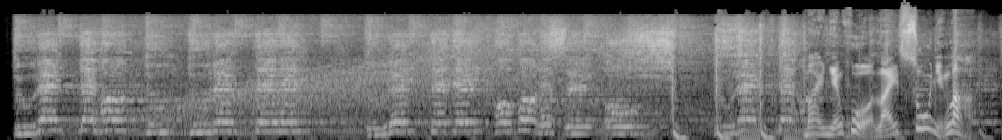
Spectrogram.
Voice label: 促销广告; 苏宁易购

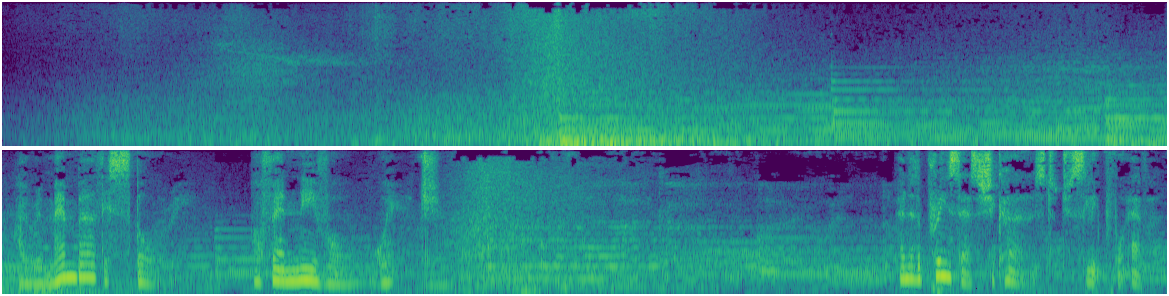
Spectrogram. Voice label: 大气沉稳神秘预告片

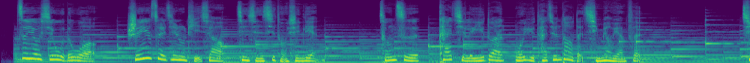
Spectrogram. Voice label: 独白第一人称; 体校

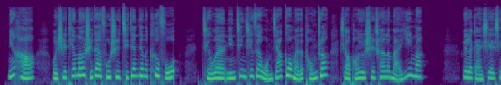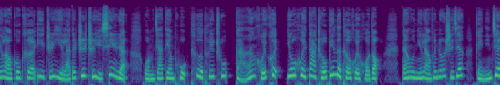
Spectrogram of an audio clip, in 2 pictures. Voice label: 电话语音活泼风格温柔风格

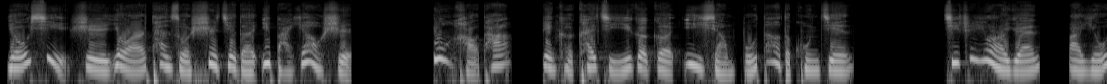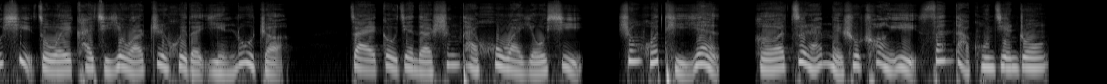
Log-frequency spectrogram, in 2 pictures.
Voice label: 幼儿园试音

